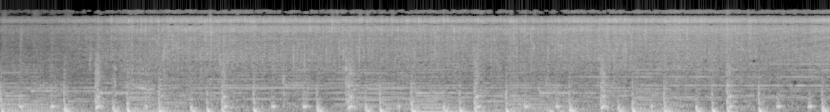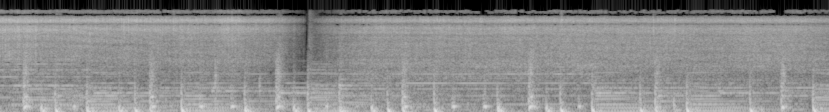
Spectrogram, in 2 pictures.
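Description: Cherry tomatoes and onion sizzling in hot oil in a frying pan, with a wooden spatula clicking and scraping against the pan as they are stirred, over background music with a deep bass.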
